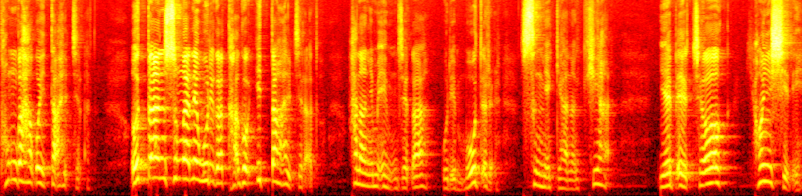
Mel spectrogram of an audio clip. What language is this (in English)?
Korean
